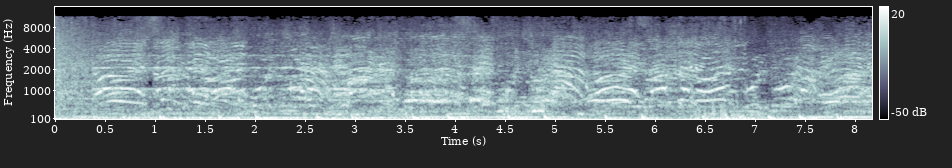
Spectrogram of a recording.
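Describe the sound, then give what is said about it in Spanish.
A large, agitated crowd of animal rights protesters and bullfight supporters clashing outside the Plaza de Toros La Santa María bullring in Bogotá, Colombia, as doors opened around 1 pm on a Sunday. They shout and chant over a dense roar of voices, with overlapping yells rising and falling continuously, loud and tense. “animalistas y taurinos se encontraron en el acto que estuvo suspendido durante cuatro años”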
